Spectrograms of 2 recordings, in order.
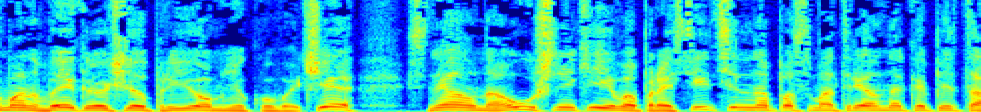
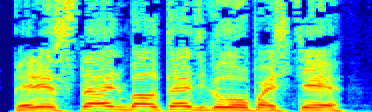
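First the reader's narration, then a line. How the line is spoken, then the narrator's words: Exasperated yelling. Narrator (Russian): заорал Макнаут, теряя всяческое терпение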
